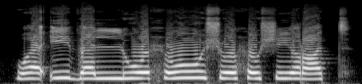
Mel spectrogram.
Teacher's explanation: ہا کی ادائیگی حلق کے درمیان والے حصے سے ہے تو ہم ہا کو وہیں سے پڑھیں گے.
